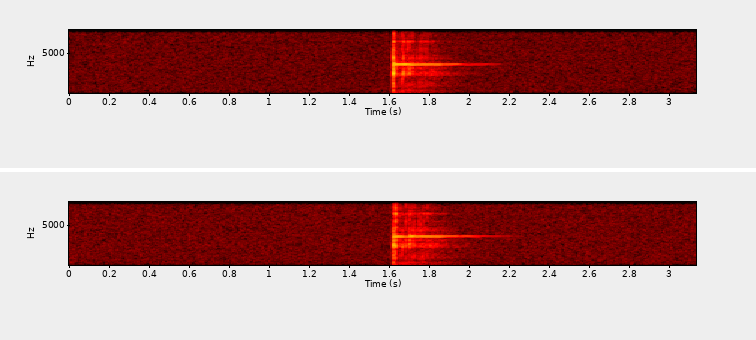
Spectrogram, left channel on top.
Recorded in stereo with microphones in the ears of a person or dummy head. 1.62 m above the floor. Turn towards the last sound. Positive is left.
turn(degrees=25)  # may be behind; listen again after turning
